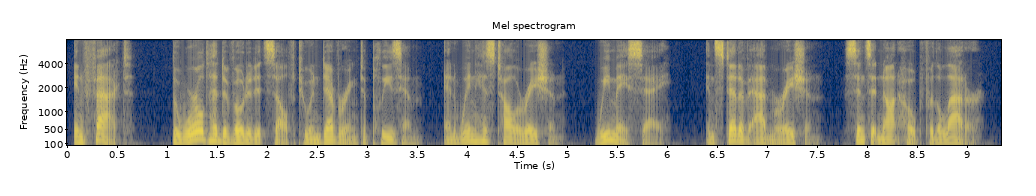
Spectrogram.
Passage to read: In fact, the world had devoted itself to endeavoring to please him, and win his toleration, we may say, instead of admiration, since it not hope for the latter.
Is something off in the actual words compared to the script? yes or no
no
